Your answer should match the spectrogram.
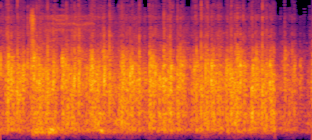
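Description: crowd, clapping applause

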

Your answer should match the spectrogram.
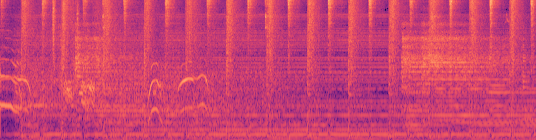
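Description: human body sound, person screaming

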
